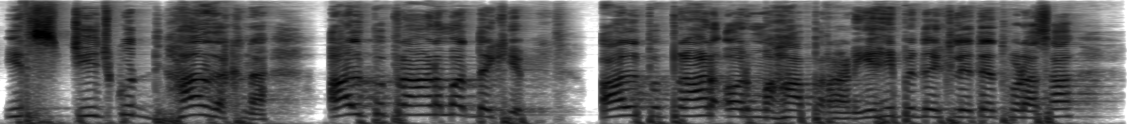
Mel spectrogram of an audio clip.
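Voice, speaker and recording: A man with a high, bright-sitting voice teaches an exam-prep lecture. He repeats each term, asks the class questions and answers them himself, and stretches vowel sounds out to show their length. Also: fairly quick, big-room sound. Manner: repeats key terms and quizzes the class with questions.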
